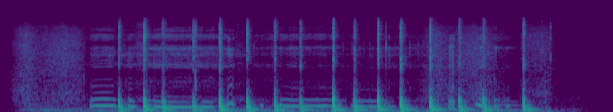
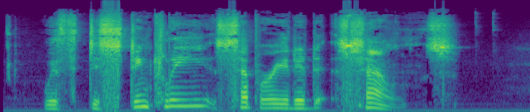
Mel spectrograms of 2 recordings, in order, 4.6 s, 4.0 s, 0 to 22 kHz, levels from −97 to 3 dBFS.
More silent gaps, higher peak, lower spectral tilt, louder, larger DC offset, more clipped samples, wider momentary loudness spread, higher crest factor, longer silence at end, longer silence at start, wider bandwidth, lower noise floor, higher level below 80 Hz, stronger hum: neither; second, -22 dBFS vs 0 dBFS; first, -5 dB/octave vs -0.5 dB/octave; second, -49 LUFS vs -12 LUFS; neither; second, under 0.1% vs 0.1%; first, 16 LU vs 13 LU; first, 28 dB vs 16 dB; second, 0.45 s vs 0.6 s; about the same, 0.1 s vs 0.05 s; second, 12 kHz vs over 20 kHz; first, -72 dBFS vs -54 dBFS; about the same, -58 dBFS vs -56 dBFS; neither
